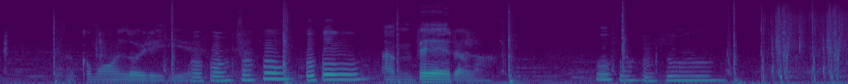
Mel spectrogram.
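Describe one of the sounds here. An axe chops into a tree trunk with sharp knocks.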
